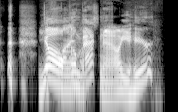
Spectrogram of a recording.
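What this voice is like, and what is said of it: Imitated Southern accent. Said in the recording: “he's like has this Southern accent”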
